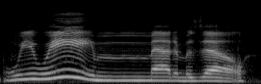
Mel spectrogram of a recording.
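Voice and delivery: playful mock French accent, mademoiselle slowed. Answering a chat request, a hammed-up French accent. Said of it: "French accent".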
